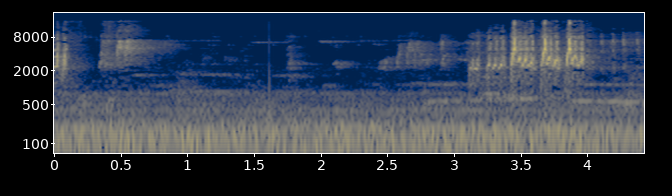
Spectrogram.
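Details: Energetic Flamboyan song, the kind kept as a lure to set other birds singing: faint scattered high notes, then a loud cluster of sharp, rapid chirps near the end over a low background hum.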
